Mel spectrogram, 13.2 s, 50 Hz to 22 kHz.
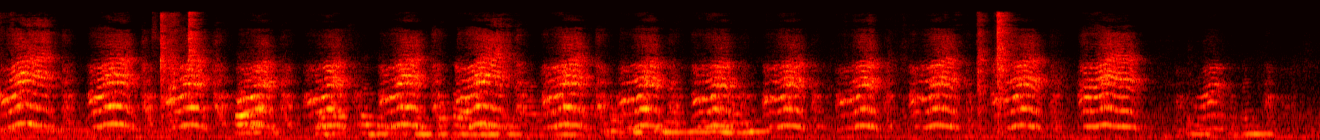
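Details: Loud, rhythmic newborn crying in short repeated wails, about 78 a minute, with faint room voices: a strong normal cry just after a normal vaginal birth.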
